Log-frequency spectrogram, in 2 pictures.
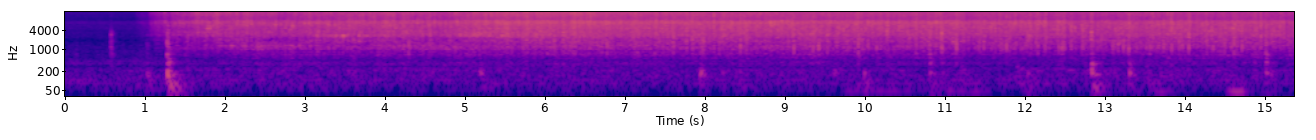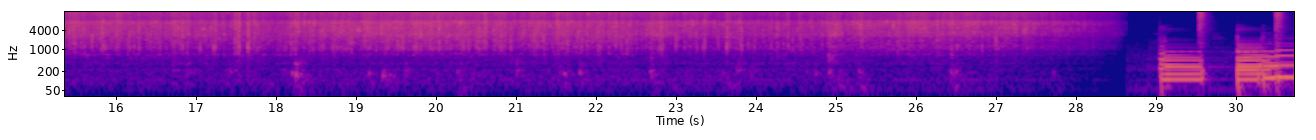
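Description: Sausages frying in hot oil in a nonstick pan: a steady sizzle that starts about a second in as they hit the pan, with a few light clicks of plastic tongs turning them. The sizzle stops shortly before the end.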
